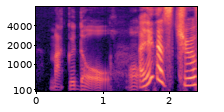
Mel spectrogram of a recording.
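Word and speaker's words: マクド: Yeah, Yeah, like McDonald's in Japanese, Makudo. Makudo.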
